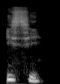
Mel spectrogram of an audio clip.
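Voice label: "ici", French, female; flashcards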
